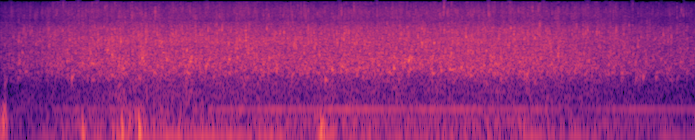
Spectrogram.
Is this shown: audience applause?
no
